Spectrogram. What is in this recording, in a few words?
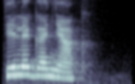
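"телега няк", Komi, female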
